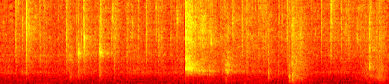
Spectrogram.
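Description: Eggs fry in a five-in-one multi-section pan, giving a faint, steady crackling sizzle with small pops, heard close and on their own.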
